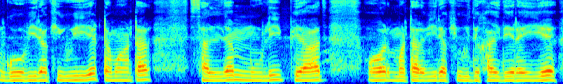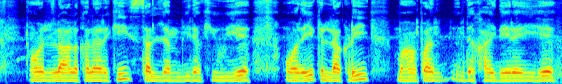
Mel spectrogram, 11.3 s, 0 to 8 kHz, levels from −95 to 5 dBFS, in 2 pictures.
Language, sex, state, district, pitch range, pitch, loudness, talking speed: Hindi, male, Chhattisgarh, Bilaspur, 140-155 Hz, 145 Hz, -22 LUFS, 185 wpm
